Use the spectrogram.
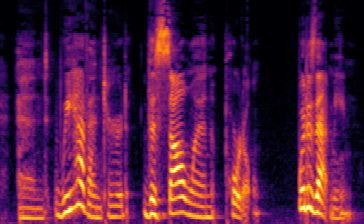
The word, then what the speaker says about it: Samhain: And we have entered the sawin portal. What does that mean? S A M H A I N. But pronounced Sawin, it's the ancient Celtic twilight of the year.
